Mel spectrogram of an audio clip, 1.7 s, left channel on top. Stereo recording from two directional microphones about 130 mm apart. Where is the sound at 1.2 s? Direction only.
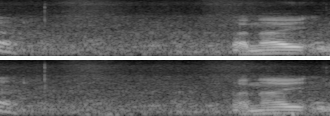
25° right (ahead or behind).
